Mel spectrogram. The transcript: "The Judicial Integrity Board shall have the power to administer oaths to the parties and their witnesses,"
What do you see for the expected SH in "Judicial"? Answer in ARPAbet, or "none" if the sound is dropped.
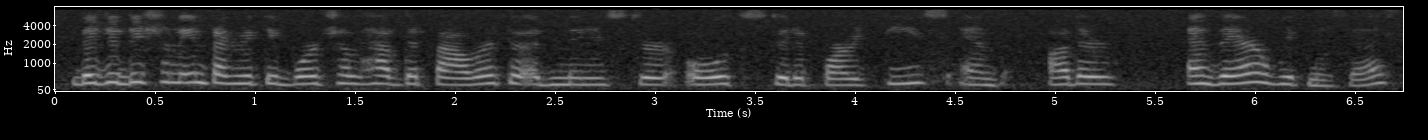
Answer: SH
